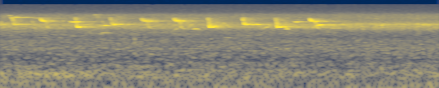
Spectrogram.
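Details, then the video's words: Eurasian coot with young at Amsterdamse Bos, the Netherlands: thin, high, downslurred peeps repeated about three times a second, half-masked by steady background rumble and hiss. "Coot with young/Meerkoet met jong"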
